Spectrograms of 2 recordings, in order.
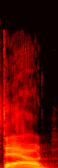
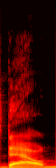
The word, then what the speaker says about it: Dowd: him i was like no it's dowd like loud with a d and then um yeah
